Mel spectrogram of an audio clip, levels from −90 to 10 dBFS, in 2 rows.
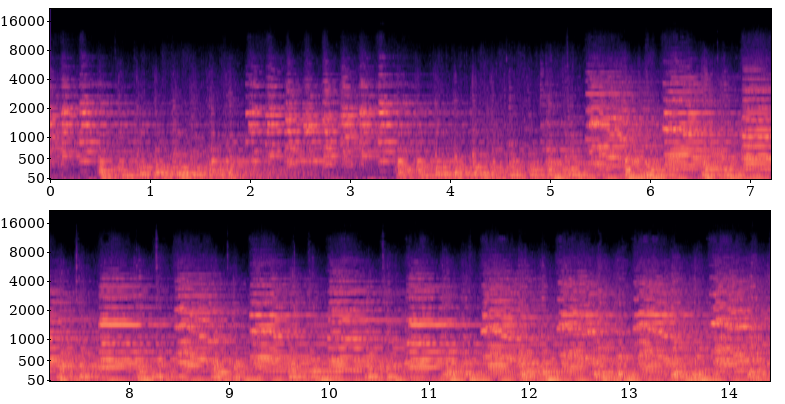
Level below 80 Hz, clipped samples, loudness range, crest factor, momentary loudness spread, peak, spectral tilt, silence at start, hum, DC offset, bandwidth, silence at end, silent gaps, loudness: -26 dBFS; under 0.1%; 5 LU; 16 dB; 7 LU; -2 dBFS; -7 dB/octave; 0 s; none; under 0.1%; 8.4 kHz; 0 s; none; -18 LUFS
